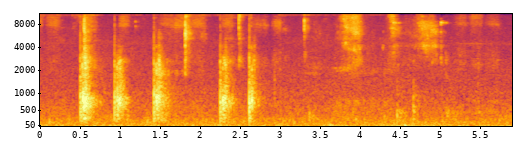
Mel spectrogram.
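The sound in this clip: Faint, scratchy writing strokes on a board during a lecture: a few short, sharp strokes in quick succession, then softer, lighter scraping. No one talks.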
